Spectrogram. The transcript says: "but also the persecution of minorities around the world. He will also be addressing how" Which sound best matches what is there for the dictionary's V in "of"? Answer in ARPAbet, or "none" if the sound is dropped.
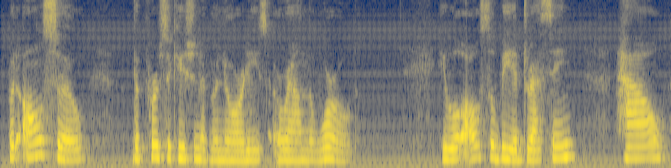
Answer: V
